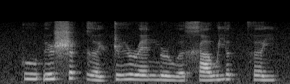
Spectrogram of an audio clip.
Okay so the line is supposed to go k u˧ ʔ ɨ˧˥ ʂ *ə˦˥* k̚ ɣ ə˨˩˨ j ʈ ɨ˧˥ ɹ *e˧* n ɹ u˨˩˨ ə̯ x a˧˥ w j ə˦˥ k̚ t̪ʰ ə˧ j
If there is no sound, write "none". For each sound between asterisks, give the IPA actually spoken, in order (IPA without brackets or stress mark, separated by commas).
ə˦˥, ɛ˧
